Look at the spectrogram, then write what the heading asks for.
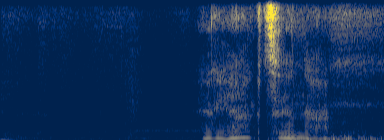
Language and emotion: Russian, sad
